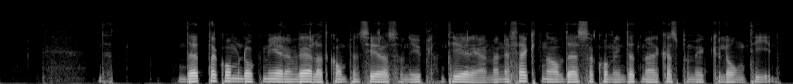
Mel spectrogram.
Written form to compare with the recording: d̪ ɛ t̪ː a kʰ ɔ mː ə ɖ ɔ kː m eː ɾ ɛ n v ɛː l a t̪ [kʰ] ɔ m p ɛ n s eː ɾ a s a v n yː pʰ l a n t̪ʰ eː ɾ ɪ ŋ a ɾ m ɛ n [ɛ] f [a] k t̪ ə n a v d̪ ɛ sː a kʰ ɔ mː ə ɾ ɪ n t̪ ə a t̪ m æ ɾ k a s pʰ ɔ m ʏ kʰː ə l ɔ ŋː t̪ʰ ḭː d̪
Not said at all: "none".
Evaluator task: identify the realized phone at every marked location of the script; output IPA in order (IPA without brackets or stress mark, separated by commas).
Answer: kʰ, ɛ, ɛ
